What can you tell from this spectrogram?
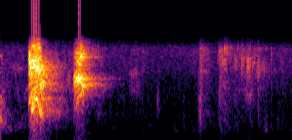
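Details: Two pet dogs playing at home, moving fast: two sharp, loud barks about half a second apart open the clip, followed by softer scuffling and faint small yips.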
